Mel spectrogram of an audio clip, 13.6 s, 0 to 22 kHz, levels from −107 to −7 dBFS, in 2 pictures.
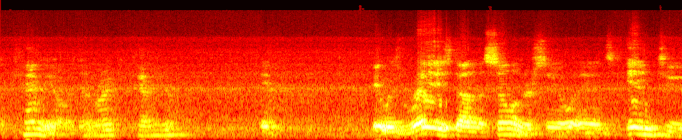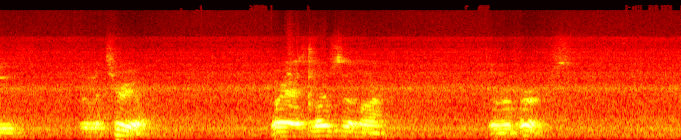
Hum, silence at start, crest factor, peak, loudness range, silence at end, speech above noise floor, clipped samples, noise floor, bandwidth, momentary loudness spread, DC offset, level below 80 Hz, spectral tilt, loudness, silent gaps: none; 0 s; 16 dB; -4 dBFS; 8 LU; 0 s; 24 dB; under 0.1%; -43 dBFS; 9.4 kHz; 25 LU; under 0.1%; -64 dBFS; -6.5 dB/octave; -19 LUFS; none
